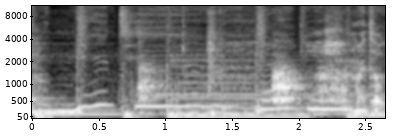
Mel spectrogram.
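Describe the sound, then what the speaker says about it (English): A pet dog barks repeatedly in the background, a string of sharp, pitched yaps and yips heard indoors at moderate distance and fairly faint. "Oh, my dog barks at bloody everything."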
